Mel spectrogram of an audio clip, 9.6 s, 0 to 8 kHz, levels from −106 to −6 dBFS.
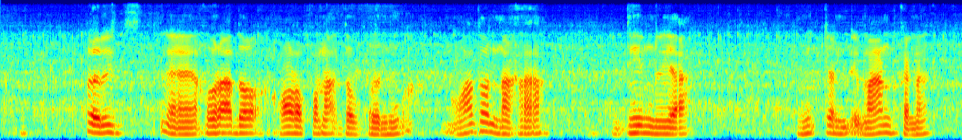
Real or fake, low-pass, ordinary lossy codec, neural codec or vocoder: fake; 7.2 kHz; none; vocoder, 22.05 kHz, 80 mel bands, HiFi-GAN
